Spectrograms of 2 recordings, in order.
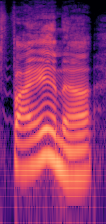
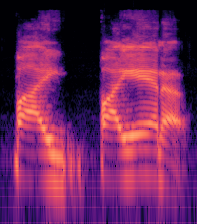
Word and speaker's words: Faena: So are you sure it's Faena in Miami Beach and not in Dania? Yes, it is. Biana. Okay, that's not pronounced correctly.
